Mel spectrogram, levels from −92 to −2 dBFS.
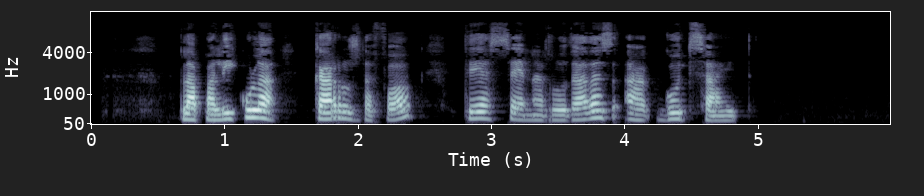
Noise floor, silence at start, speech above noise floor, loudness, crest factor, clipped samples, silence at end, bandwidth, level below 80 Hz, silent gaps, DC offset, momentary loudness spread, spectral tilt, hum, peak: -84 dBFS; 0.65 s; 62 dB; -23 LUFS; 22 dB; under 0.1%; 1.15 s; 11.5 kHz; -82 dBFS; none; under 0.1%; 12 LU; -4.5 dB/octave; none; -2 dBFS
